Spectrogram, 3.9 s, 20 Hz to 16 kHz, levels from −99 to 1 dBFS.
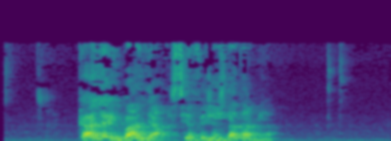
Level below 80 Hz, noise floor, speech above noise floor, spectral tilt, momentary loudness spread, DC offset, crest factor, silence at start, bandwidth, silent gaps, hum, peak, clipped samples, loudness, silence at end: -58 dBFS; -57 dBFS; 39 dB; -4 dB/octave; 11 LU; under 0.1%; 20 dB; 0.8 s; 11.5 kHz; none; none; 0 dBFS; under 0.1%; -18 LUFS; 1.15 s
